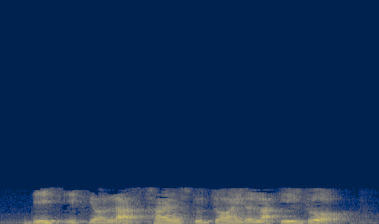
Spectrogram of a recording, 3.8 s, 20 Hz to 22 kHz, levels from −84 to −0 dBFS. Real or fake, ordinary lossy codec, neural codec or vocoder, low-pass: fake; MP3, 16 kbps; vocoder, 22.05 kHz, 80 mel bands, WaveNeXt; 3.6 kHz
